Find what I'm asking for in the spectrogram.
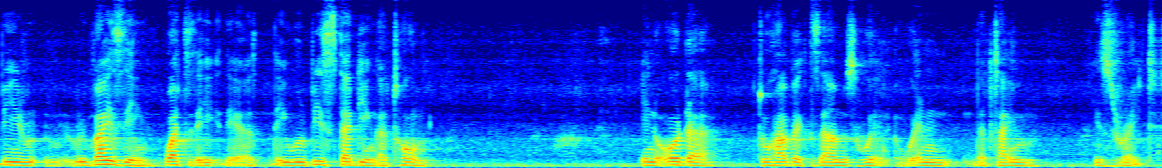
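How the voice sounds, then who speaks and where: A soft-spoken woman with a very deep, low pitch and vocal fry, at a very slow pace with long, frequent pauses and fairly even intonation. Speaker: politician, first lady. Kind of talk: press briefing address.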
